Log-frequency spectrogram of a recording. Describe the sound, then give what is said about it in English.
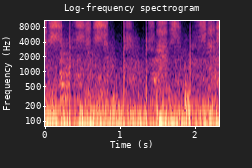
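Writing a term on a board during a lecture on futures markets: faint, soft scratching under a low steady hiss, broken by a few sharp little taps. “I should write that term on the board as well. Hedging.”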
